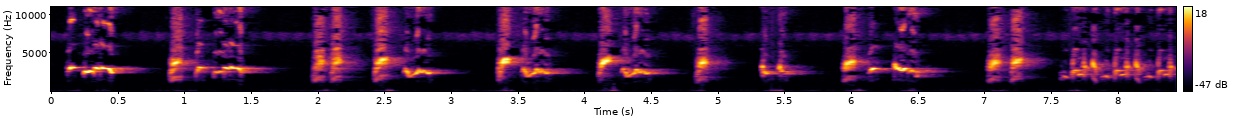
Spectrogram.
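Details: Sooty-headed bulbul singing actively: repeated sharp chirps with dipping warbled tails, about one phrase per second, building into a rapid bubbling chatter at the end, with faint low taps between.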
